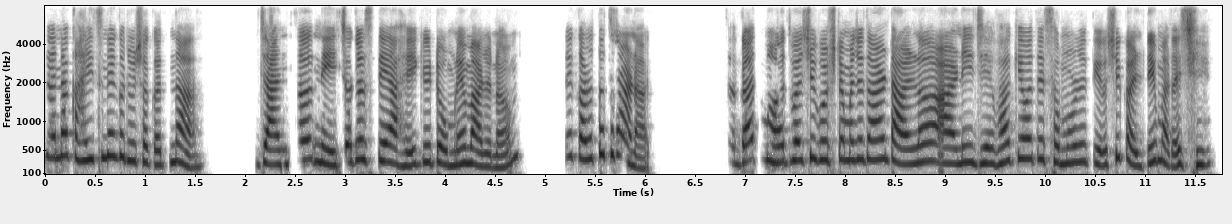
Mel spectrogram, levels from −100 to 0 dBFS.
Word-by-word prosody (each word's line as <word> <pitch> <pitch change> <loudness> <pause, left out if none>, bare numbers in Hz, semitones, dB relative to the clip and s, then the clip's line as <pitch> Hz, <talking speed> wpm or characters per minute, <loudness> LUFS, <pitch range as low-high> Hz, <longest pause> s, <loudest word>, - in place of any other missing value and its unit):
त्यांना 380 +1 +1
काहीच 345 +1 0
नाही 395 +1 +2
करू 365 -5 0
शकत 250 -2 -3
ना. 290 -8 +1 0.7
ज्यांचं 290 +5 0
नेचरच 295 +5 +1
ते 315 - +4
आहे, 245 -4 +1
की 295 +3 -1
टोमणे 255 -1 +2
मारणं, 220 -2 -1 0.5
ते 395 - -7
करतच 360 +5 +1
राहणार. - - 0 0.8
सगळ्यात 290 +4 +1 0.2
महत्त्वाची 320 +4 +2
गोष्ट 335 -1 -1
म्हणजे 335 0 +1
त्यांना 345 0 +2
टाळणं 270 0 +3
आणि 275 0 +2
जेव्हा 275 +1 +1
केव्हा 355 +1 +1
ते 345 - 0
समोर 290 -2 -1
येतील 285 -4 -3
अशी 375 +10 -2
कल्टी 250 +4 +1
मारायची. 250 -4 -1
295 Hz, 160 wpm, -20 LUFS, 260-340 Hz, 0.8 s, ते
